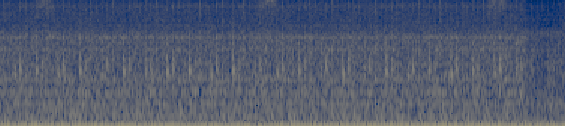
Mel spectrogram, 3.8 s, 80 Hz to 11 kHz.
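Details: MG TF 160 VVC, rebuilt Rover K-series engine with elastomer head gasket: even regular idle about three and a half beats a second, no misfire or rattle; combustion gas test shows head gasket sealing perfectly.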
